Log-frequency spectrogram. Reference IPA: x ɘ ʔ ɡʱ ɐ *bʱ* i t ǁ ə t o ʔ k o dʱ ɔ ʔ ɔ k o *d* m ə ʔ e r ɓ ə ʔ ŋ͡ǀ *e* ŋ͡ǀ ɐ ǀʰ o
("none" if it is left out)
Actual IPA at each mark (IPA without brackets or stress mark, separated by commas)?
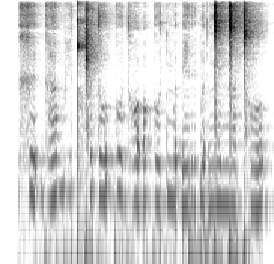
bʱ, t, e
